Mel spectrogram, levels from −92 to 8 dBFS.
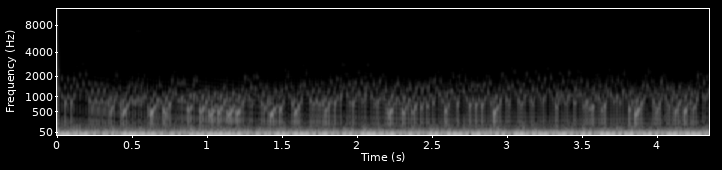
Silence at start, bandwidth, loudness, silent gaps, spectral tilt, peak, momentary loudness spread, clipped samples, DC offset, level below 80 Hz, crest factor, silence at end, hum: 0 s; 2 kHz; -48 LUFS; none; -11 dB/octave; -24 dBFS; 2 LU; under 0.1%; 2%; -40 dBFS; 8 dB; 0 s; none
